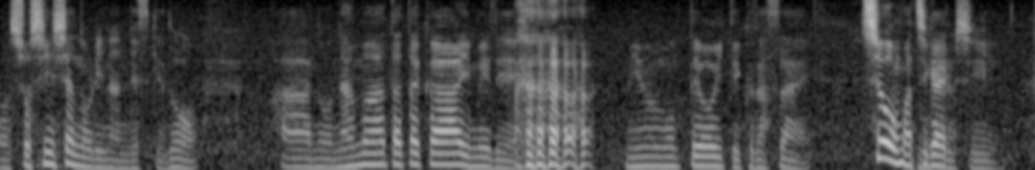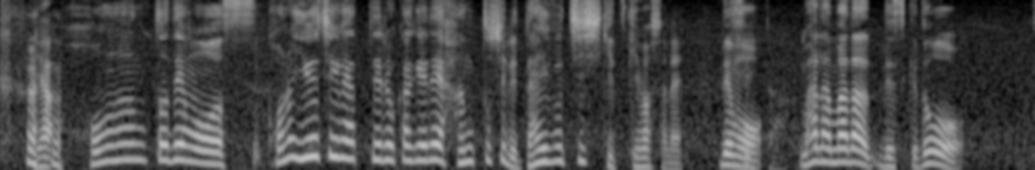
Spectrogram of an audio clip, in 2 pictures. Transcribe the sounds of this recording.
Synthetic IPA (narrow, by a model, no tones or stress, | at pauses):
ɕo̞ɕĩɰ̃ɕano̞ɾʲinãnd̪e̞sɨ̥ke̞d̪o̞ | ano̞namaːt̪at̪akaime̞d̪e̞ | mʲimamo̞t̪ːe̞o̞it̪e̞kɯ̟d̪asai | t͡ɕo̞ːmat͡ɕiɡaeɾɯ̟ɕi | jahõ̞nt̪o̞d̪e̞mo̞skʰo̞no̞jɯ̟ːt͡ɕiɡajat̪ːe̞ɾɯ̟okaɡe̞d̪e̞hãnt̪o̞ɕid̪e̞d̪aibɯ̟t͡ɕiɕi̥kʲit͡sɨ̥ke̞maɕi̥t̪a̰ne̞̰ | d̪e̞mo̞mad̪amad̪ad̪e̞sɨ̥ke̞d̪o̞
